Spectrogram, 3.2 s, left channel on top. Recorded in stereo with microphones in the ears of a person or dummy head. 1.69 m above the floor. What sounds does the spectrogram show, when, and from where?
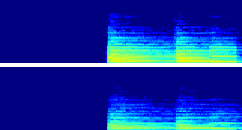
1.4 s a piano: 50° left (ahead or behind), 0.5 m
